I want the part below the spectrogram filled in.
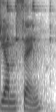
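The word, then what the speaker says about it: Yum Sing (飲勝): And it's spelt Yam Sing, but it's pronounced Yum Sing.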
